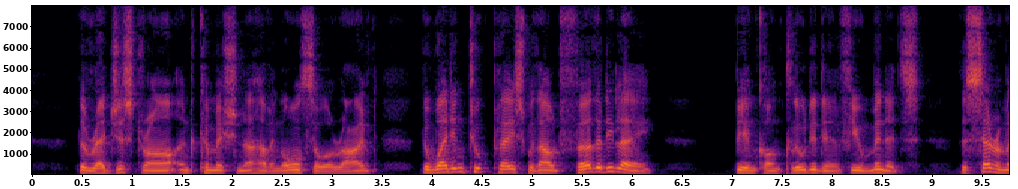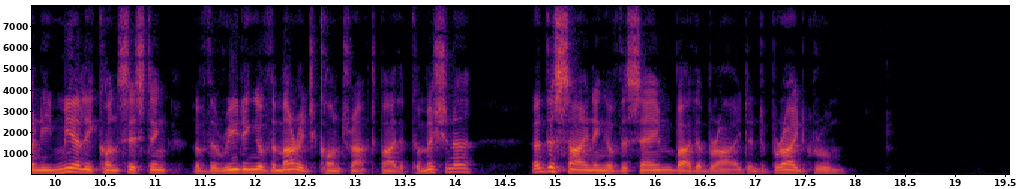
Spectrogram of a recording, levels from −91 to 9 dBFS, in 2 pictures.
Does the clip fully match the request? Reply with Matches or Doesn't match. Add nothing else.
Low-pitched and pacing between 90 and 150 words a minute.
Matches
